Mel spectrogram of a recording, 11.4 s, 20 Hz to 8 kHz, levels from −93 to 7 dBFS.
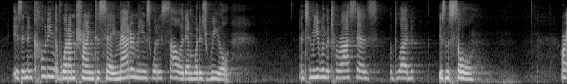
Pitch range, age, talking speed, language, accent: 210-255 Hz, 50-69, 165 wpm, English, American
